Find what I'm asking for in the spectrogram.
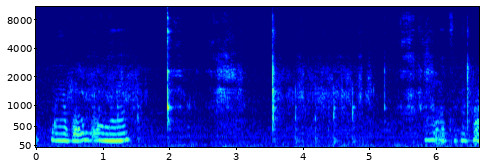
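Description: Crispy okra batter of flour and cornstarch being mixed in a bowl, soft rasping and scraping strokes with a couple of sharp utensil clinks against the bowl, while a person talks over the first part.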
